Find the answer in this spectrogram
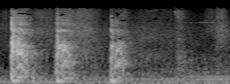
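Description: A person coughing three times in quick succession, the first cough the loudest.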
